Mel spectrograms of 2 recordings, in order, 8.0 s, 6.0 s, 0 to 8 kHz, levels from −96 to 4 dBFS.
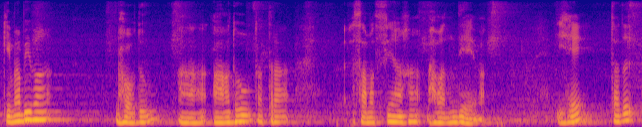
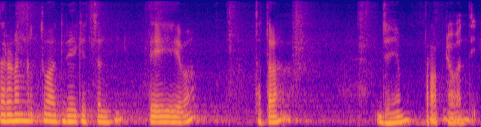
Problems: none marked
